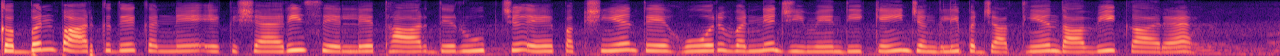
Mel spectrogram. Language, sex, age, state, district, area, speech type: Dogri, female, 18-30, Jammu and Kashmir, Reasi, rural, read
